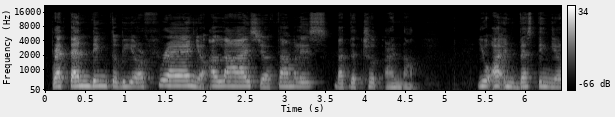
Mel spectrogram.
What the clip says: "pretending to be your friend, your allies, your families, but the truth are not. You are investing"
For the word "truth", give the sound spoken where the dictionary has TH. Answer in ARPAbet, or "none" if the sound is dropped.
T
